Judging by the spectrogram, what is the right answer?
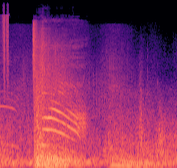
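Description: Ship cannons firing in the Assassin's Creed IV Black Flag pirate naval game: a heavy boom with a rumbling tail, followed by lower thuds, mixed with game voices and whistling tones.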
